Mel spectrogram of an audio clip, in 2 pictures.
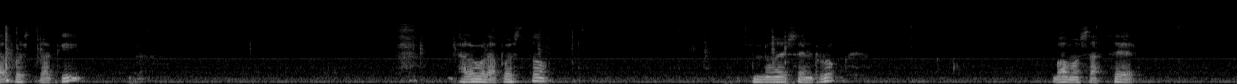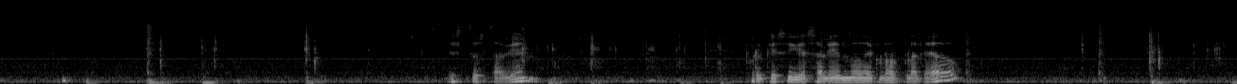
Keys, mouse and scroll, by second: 1.5-4.0 shift+middle drag, 5.0 middle click, 5.9-7.0 shift+middle drag, 7.5 middle click, 8.4 click, 10.9-11.9 drag, 14.5 a, 15.4 g, 18.0 middle click, 21.6-23.1 drag, 23.9 n.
